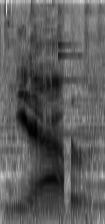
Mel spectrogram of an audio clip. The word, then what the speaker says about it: Nyabur: I made the joke earlier that it's weird because it's pronounced weird because you're French, but what is the actual pronunciation supposed to be? It's Nyabur.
